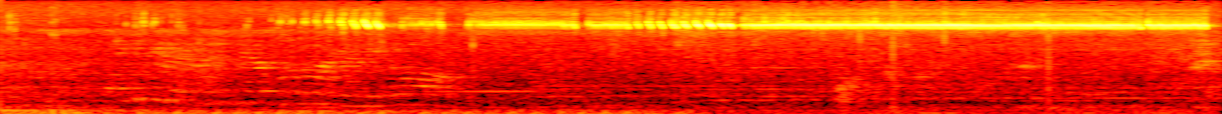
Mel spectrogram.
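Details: Cricket, an insect that makes sound with its wings, giving a high, thin, continuous trill that steadies into a sustained tone in the second half, over low rumbling background noise.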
